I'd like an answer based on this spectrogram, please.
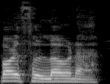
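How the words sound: It is said with a Castilian Spanish pronunciation. The speaker is showing off about having travelled. The speaker calls it wrong. "you got to talk like some douche who's been to Barcelona"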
